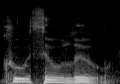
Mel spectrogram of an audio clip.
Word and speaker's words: Cthulhu: Cthulhu, supposedly pronounced Cthulhu, according to Lovecraft's phonetic guidance, though he acknowledged the human vocal apparatus could not properly render it.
